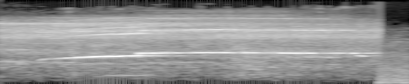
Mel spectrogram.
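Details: Green-backed kingfisher (Actenoides monachus), an endemic of Sulawesi, singing in a nature reserve: one long drawn-out whistle that slowly rises, then holds steady for nearly three seconds before cutting off.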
